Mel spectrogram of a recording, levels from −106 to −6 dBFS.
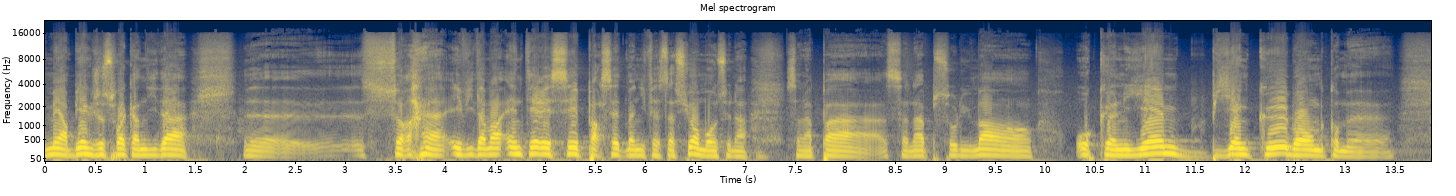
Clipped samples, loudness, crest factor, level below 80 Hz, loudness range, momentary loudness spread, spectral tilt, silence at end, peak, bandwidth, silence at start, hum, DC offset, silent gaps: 1%; -10 LUFS; 10 dB; -30 dBFS; 5 LU; 16 LU; -6 dB/octave; 0 s; 0 dBFS; 15.5 kHz; 0 s; none; under 0.1%; none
